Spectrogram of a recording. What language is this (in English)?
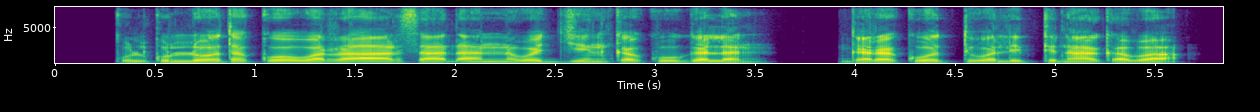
Oromo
